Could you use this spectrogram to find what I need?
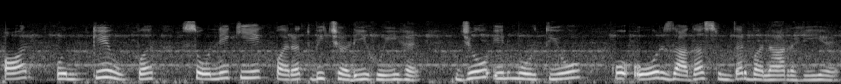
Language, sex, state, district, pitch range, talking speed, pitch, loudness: Hindi, female, Rajasthan, Jaipur, 230-280 Hz, 150 wpm, 255 Hz, -15 LUFS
